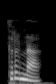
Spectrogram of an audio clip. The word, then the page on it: ternak: indonesian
